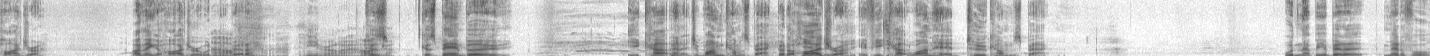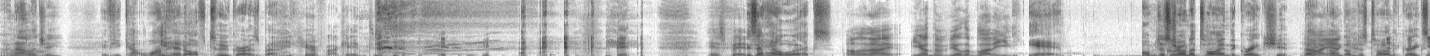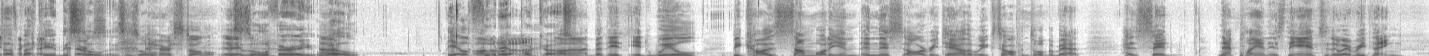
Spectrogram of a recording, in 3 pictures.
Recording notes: This week the boys are both in QLD and podcasting from the outside deck (sorry about the pigeon.)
